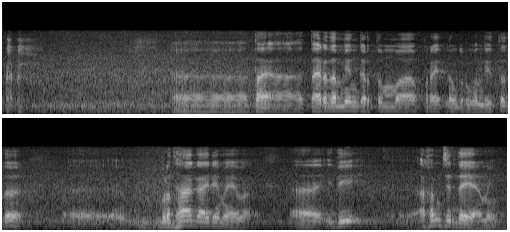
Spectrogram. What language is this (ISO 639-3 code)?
san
